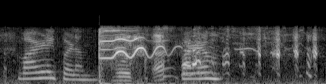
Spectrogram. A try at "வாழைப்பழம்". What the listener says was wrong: வாழைக்கு அப்புறம் ஒரு பள்ளம் தோன்றீங்களே. வாழைப்பழம்.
